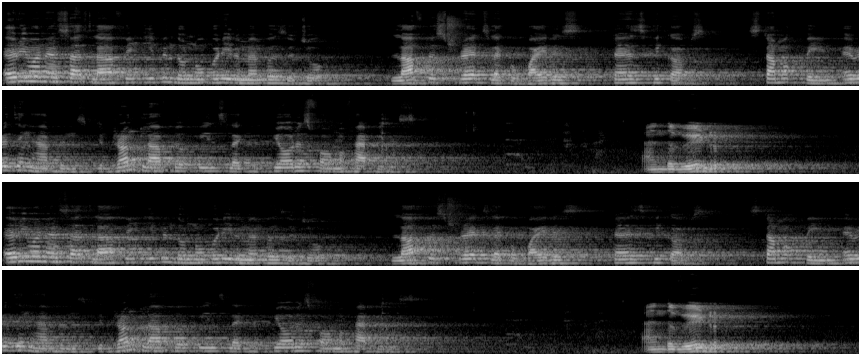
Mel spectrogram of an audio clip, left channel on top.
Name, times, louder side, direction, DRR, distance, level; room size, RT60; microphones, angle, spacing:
voice 1, 0.0-3.2 3.9-5.8 6.1-7.0 7.5-12.6, left 2 dB, 30° left, 5 dB, 0.8 m, -26 dB
voice 2, 15.0-15.7, right 1 dB, 15° right, 4 dB, 0.7 m, -23 dB
18.0 x 8.2 x 8.5 m, 3.0 s
head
